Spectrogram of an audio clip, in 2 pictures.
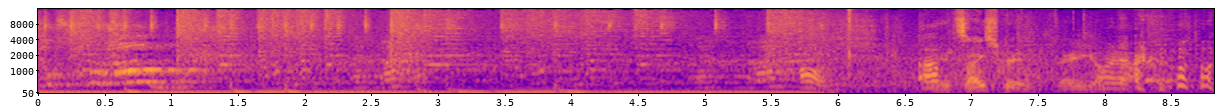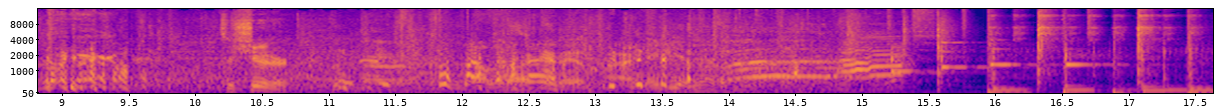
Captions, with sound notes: - It's cold. - It's ice cream. There you go. [laughing] It's a shooter. - All right. Maybe it' melted.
